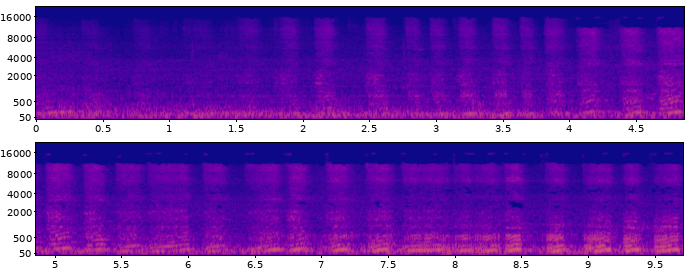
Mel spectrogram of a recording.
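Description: Car engine revving hard again and again, its pitch rising in repeated sweeps and growing louder about halfway through.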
